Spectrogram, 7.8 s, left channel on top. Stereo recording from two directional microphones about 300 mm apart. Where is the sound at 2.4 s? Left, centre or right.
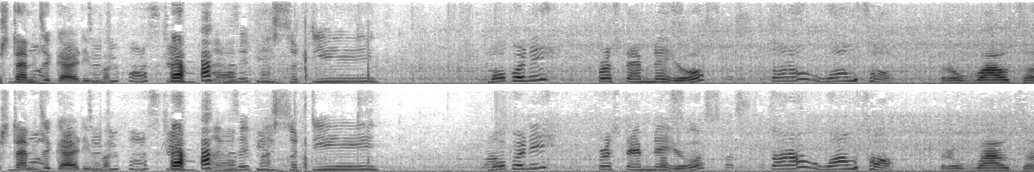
Right.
